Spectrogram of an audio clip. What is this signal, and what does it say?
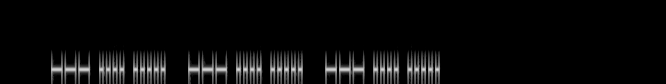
Morse code, heard as a keyed tone, about 34 wpm, 700 Hz. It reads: OH5 OH5 OH5
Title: Callsign Prefixes for Top 25 DXCC - Repeated 3x - 35wpm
